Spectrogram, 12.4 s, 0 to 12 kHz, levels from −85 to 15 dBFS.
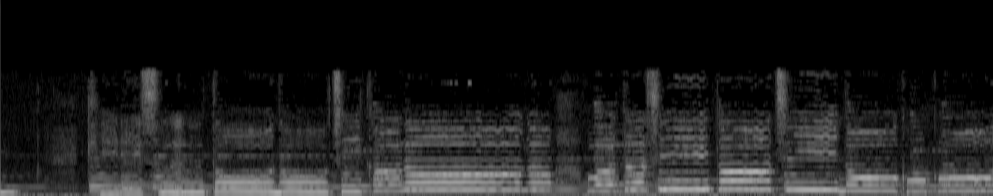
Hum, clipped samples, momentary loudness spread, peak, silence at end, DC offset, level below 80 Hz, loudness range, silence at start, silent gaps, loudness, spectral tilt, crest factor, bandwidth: none; under 0.1%; 9 LU; -14 dBFS; 0 s; under 0.1%; -50 dBFS; 3 LU; 0 s; none; -28 LUFS; -3.5 dB/octave; 14 dB; 8 kHz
